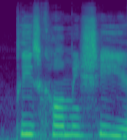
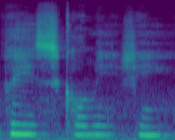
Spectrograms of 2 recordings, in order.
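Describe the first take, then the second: First: It is said louder and more firmly. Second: It is said quietly and timidly. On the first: The speaker was asserting herself. "I would say it louder, more present" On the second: The speaker was hesitant to correct him. "I used to be very quiet and be like"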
